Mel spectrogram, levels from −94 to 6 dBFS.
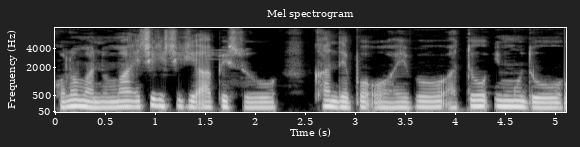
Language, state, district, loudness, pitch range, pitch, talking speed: Idu Mishmi, Arunachal Pradesh, Lower Dibang Valley, -14 LUFS, 140-160 Hz, 150 Hz, 115 wpm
